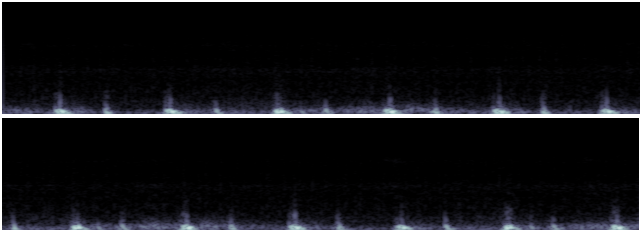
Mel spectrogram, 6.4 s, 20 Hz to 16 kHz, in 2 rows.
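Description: Strong, regular low thumping heartbeat around 110 beats a minute, each beat loud and forceful.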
